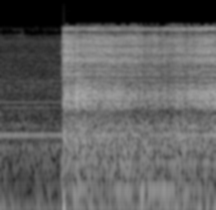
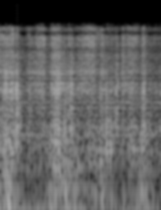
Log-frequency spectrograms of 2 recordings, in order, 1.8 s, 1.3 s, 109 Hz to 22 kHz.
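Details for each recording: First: Arccaptain MIG 145P flux-core welder on 220 V (voltage adjustable 11–26 V, wire speed in m/min), beginner welding with the torch close to the work: a steady, even frying crackle without pops or sputter; smooth, well-set arc. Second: Arccaptain MIG 145P flux-core welder on 220 V, flat lap and T-joints: crackling arc surges, bucks and stutters instead of a steady sizzle because the gun is held too far off, giving an erratic arc from too much wire stickout.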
